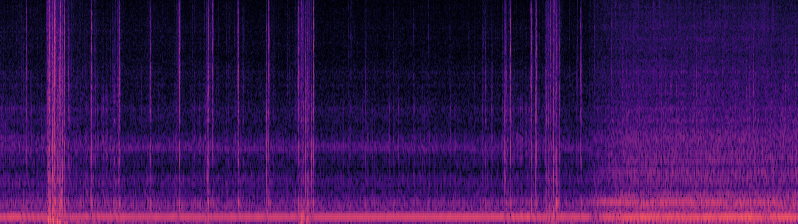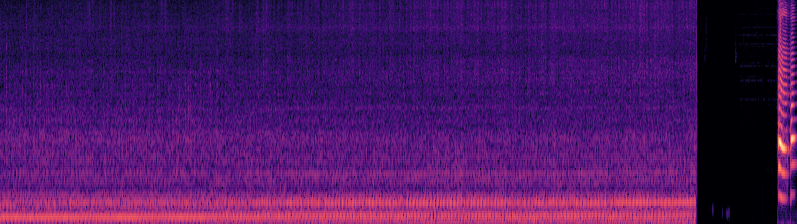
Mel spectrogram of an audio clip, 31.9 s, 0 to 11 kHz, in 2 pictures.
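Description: Honda ST1300 Pan European's V4 engine running at a steady cruise, mixed with wind and road noise as heard from the rider's position, with a few sharp clicks in the first dozen seconds. About twelve seconds in, the sound switches abruptly to a louder, steadier engine-and-wind drone at higher speed.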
